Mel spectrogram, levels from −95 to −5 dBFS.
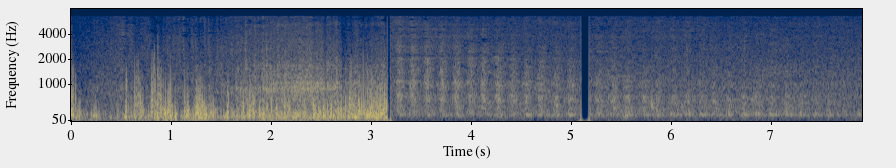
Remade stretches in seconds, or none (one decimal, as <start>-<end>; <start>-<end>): none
